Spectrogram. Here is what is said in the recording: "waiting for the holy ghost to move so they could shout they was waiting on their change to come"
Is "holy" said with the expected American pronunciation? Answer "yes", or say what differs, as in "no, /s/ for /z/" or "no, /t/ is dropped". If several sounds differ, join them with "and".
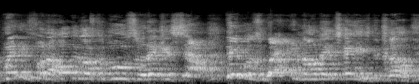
no, /l/ is dropped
